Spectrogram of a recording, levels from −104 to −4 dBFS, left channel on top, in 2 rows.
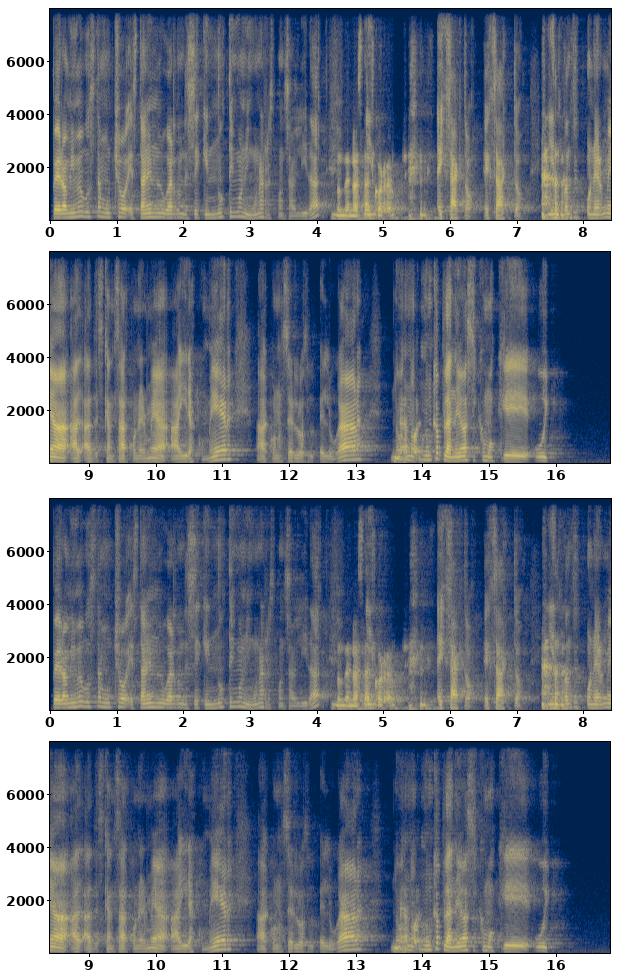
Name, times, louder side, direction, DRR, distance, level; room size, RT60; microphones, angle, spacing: voice 1, 0.0-4.4 4.7-4.9 5.8-7.1 7.4-13.1 13.5-15.9, left 3 dB, 35° left, 11 dB, 1.4 m, -30 dB
voice 2, 4.2-5.7 7.4-7.8 13.6-14.0, left 3 dB, 80° left, 7 dB, 2.4 m, -28 dB
21.5 x 19.5 x 8.7 m, 0.75 s
head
